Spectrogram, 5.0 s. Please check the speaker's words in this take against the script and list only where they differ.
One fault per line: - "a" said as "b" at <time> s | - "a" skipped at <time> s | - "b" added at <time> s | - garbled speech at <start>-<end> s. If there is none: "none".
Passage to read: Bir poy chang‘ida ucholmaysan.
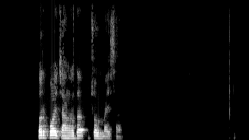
none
